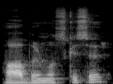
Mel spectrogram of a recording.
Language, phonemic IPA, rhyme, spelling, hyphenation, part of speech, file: Norwegian Bokmål, /ɑːbl̩ˈmʊskʉsər/, -ər, abelmoskuser, ab‧el‧mos‧kus‧er, noun, NB - Pronunciation of Norwegian Bokmål «abelmoskuser».ogg
- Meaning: indefinite plural of abelmoskus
